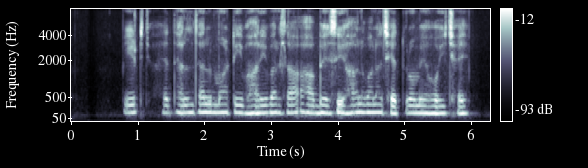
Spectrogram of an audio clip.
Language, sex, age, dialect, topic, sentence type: Magahi, male, 51-55, Western, agriculture, statement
